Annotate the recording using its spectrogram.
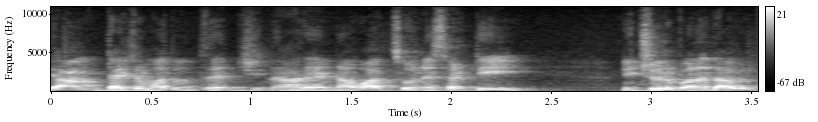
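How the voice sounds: A man speaks at a fairly high pitch.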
